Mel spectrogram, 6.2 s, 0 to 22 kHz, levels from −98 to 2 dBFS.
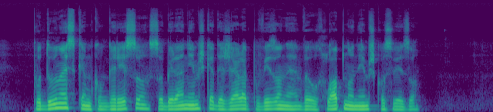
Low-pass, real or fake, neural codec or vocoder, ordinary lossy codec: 19.8 kHz; real; none; MP3, 96 kbps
